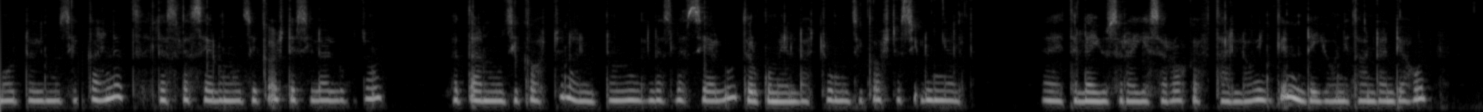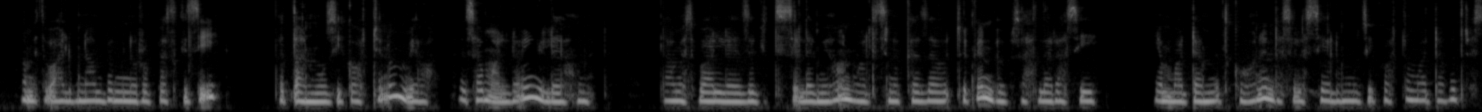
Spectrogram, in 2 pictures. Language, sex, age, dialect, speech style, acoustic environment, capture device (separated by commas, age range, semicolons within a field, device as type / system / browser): Amharic, female, 25-34, Ethiopia - Addis Ababa, excited, silence, mobile / Linux / Chrome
